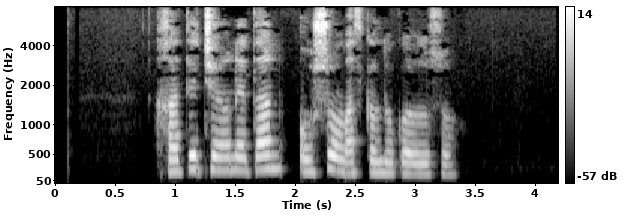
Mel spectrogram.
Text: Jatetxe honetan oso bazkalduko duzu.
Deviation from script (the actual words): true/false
false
